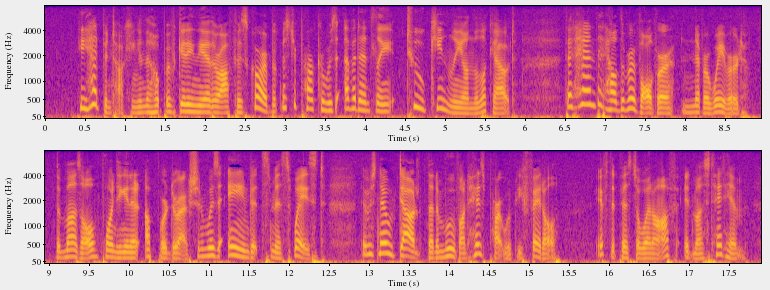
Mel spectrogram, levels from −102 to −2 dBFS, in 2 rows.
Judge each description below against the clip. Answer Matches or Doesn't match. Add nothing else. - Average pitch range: Doesn't match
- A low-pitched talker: Doesn't match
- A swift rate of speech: Matches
